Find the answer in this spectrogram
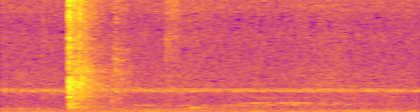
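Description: A single sharp click from handling, about a third of a second in, over a faint steady low hum.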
